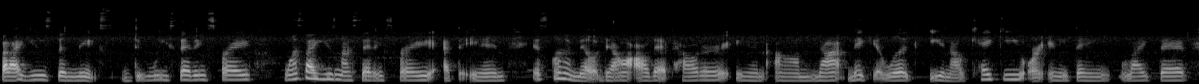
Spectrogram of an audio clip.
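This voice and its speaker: Hers is a normal speaking voice, a woman at medium pitch with ordinary pitch variation. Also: fairly slow pace. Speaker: beauty YouTuber. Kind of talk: tutorial. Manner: casual, filler-heavy.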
